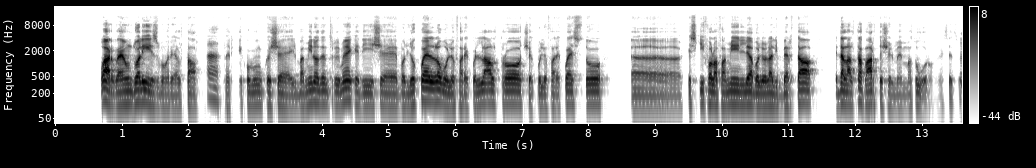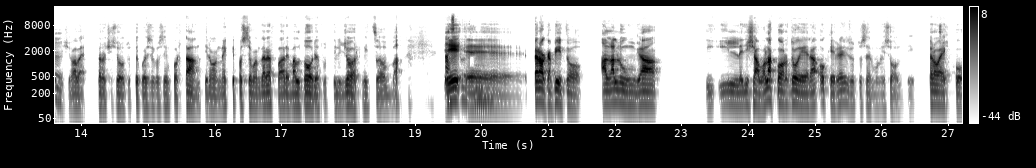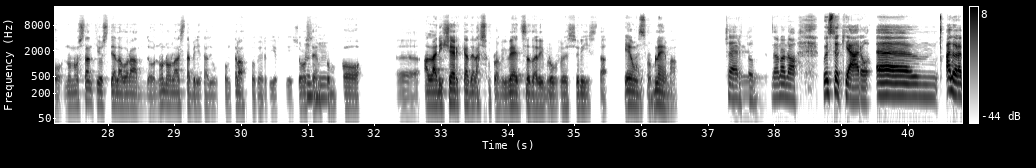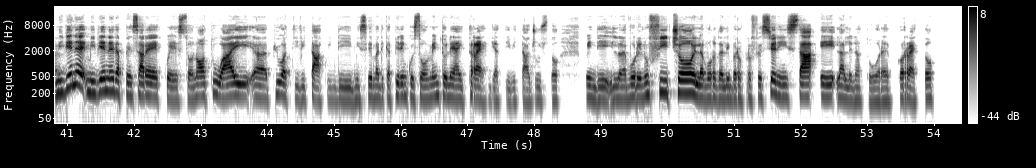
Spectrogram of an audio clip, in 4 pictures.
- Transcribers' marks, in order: "cioè" said as "ceh"; chuckle; tongue click
- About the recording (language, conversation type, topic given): Italian, advice, Come posso bilanciare lavoro e vita personale senza rimpianti?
